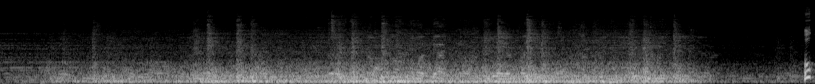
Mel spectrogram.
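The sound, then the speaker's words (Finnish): A medical train in Ukraine, carrying people in need of care, rolls along the rails with a steady rumble and intermittent clacking over the joints, then fades at the end. Indistinct voices murmur faintly in the background. “Ukrainassa idästä länteen ja takaisin kulkee lääkintäjuna, joka kuljettaa hoitoa ja hoivaa tarvitsevia ihmisiä turvaan.”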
